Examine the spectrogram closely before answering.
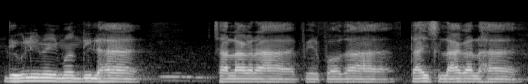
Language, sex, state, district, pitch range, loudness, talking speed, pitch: Hindi, male, Bihar, Muzaffarpur, 125-145 Hz, -15 LUFS, 135 wpm, 135 Hz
